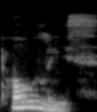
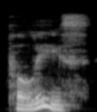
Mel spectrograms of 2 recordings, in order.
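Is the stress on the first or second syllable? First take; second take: first; second. First: The stress is on the first syllable. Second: The stress is on the second syllable. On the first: This is the vernacular pronunciation. "puts the stress on the first syllable and it becomes police" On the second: This is the standard pronunciation. "Standard English says police"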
